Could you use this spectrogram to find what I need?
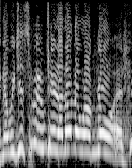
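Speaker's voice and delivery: high-pitched imitation of a frantic wife; mock frantic wail. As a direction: blurt it out high, hammed-up desperation. Lost wife pleading with officer.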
